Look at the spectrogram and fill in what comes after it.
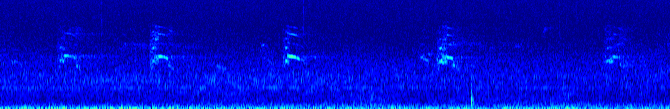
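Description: Birds calling: about five short calls, each with a slightly bending pitch, spaced roughly two seconds apart, over a steady low rumble.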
